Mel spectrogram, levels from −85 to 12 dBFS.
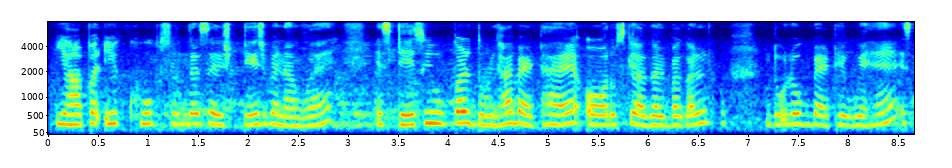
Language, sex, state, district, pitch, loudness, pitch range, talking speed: Hindi, female, Andhra Pradesh, Anantapur, 270 Hz, -18 LUFS, 255-285 Hz, 175 wpm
